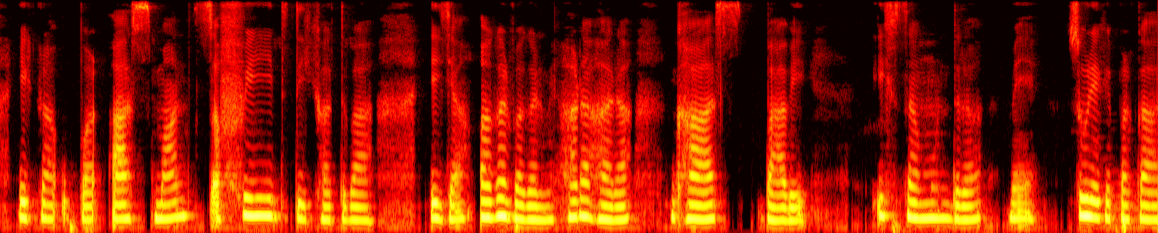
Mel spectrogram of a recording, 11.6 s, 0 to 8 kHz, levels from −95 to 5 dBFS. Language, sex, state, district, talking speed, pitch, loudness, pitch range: Bhojpuri, female, Bihar, Gopalganj, 100 wpm, 190 Hz, -17 LUFS, 175-205 Hz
